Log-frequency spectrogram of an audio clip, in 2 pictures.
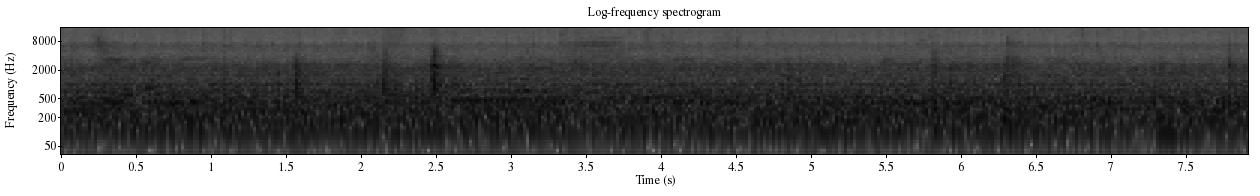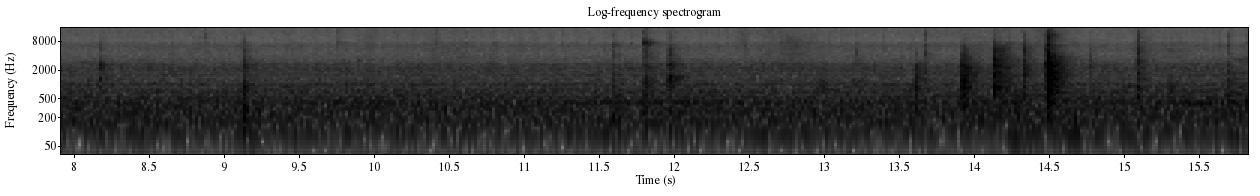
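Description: Small ceramic figurines clink and tap against each other as a hand moves them.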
